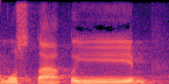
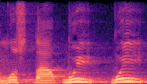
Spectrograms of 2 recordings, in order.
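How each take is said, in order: First: The word ends with a clear 'qim' sound. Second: The word ends with a 'qwi' sound instead. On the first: "Ana sing mustaqim" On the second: "sing lagi ngaji mustaqwi wi"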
